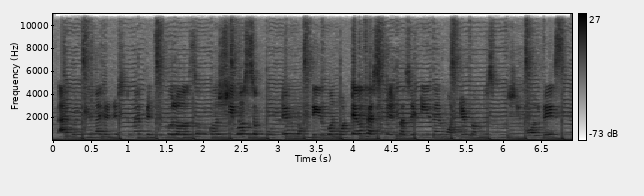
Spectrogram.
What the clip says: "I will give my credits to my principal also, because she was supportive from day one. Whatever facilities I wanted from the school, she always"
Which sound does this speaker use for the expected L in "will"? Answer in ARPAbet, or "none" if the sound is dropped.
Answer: N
